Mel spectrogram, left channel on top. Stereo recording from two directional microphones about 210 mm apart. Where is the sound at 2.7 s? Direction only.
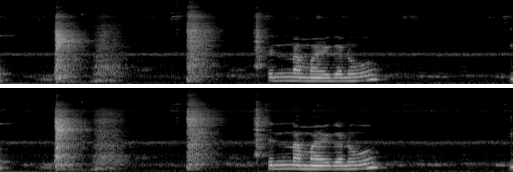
25° right (ahead or behind).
